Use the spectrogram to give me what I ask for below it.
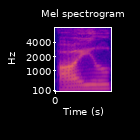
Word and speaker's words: aisle: 이때 aisle 이라는 단어에서 S는 묵음이라 발음이 되지 않고요. 그래서 aisle 이라고 발음하시면 되겠습니다.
